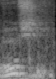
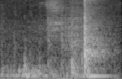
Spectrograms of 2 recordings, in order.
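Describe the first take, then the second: First: The first vowel has no falling pitch. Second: The first vowel has a falling pitch. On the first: The speaker calls it wrong. "Not Mushi" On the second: The speaker calls it right. "It's Mushi. Because it's a descending accent"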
